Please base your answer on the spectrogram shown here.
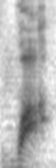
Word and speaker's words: は: you can see that it's written with the hiragana for ha, but it's actually pronounced as wa, always, when it's used as a topic marker.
